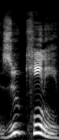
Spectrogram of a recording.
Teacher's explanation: This word has 3 syllables and the stress is on that second syllable, that key.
